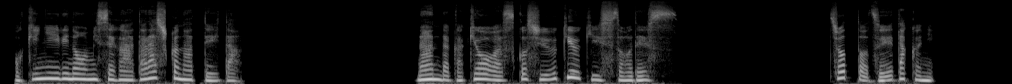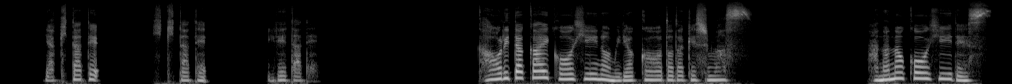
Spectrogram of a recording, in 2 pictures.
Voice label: female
